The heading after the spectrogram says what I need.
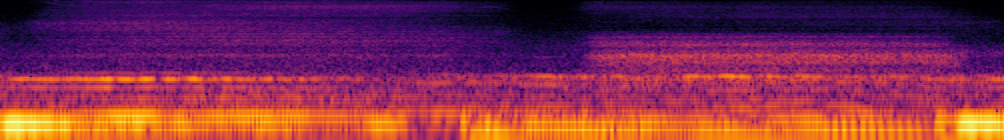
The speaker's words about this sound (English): Nice, and then from here, come into all fours, hands and knees. Just notice where you're at right now, breathing in and out the nose.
